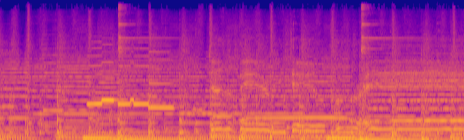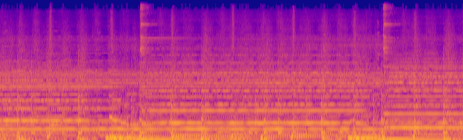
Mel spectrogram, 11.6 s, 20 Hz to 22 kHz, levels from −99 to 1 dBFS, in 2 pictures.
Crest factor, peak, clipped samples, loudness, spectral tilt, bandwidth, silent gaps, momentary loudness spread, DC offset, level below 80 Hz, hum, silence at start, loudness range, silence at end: 16 dB; -8 dBFS; under 0.1%; -24 LUFS; -6 dB/octave; 19.5 kHz; none; 4 LU; under 0.1%; -30 dBFS; none; 0 s; 1 LU; 0 s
